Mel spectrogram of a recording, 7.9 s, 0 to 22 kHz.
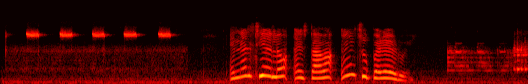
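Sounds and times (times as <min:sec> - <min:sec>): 
cricket chirping at night: 0:00.4 - 0:02.7
speech: 0:03.5 - 0:06.3.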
